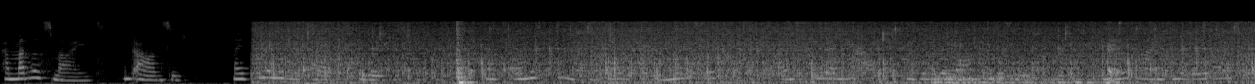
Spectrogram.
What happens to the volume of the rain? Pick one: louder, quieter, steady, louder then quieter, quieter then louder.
steady.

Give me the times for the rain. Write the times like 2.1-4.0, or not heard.
2.5-12.5.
